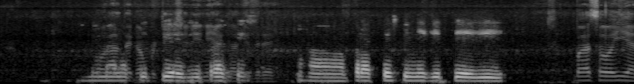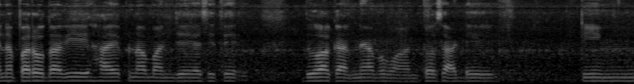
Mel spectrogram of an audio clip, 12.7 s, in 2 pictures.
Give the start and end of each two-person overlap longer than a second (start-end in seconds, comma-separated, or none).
0.9-2.6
